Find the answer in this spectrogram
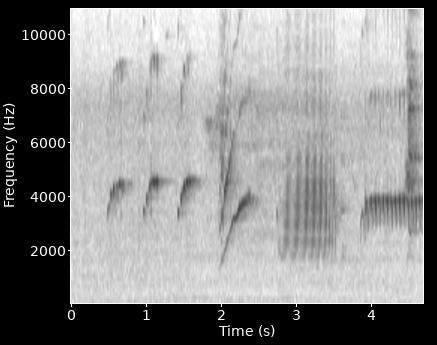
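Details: Canary gives a few high, sweeping whistled notes, then a short burst of hissing noise, ending in a thin, sustained high trill.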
